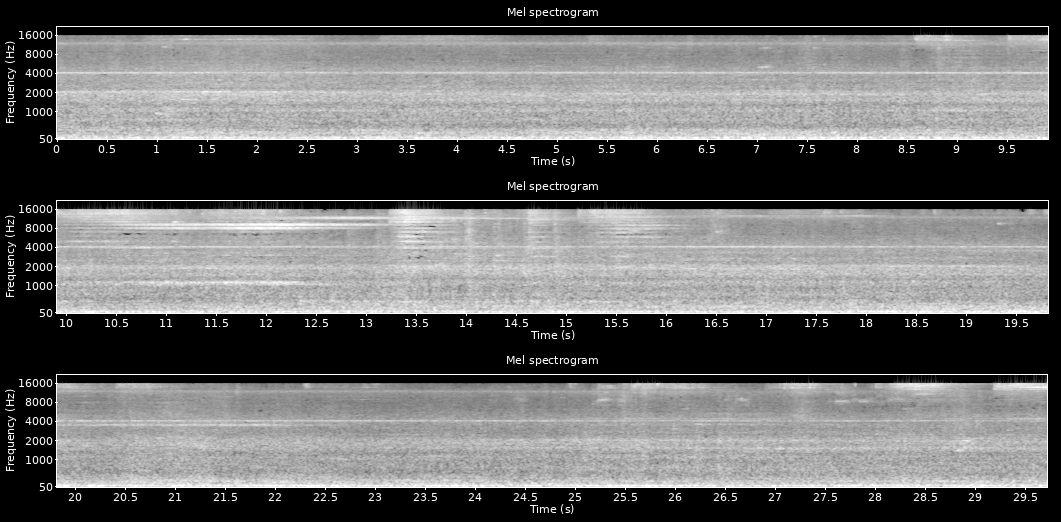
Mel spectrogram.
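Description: Double-stack intermodal container train rolling past on well cars: a steady rumble of wheels on rail, with a thin steady whine and brief high wheel squeals about ten to thirteen seconds in.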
